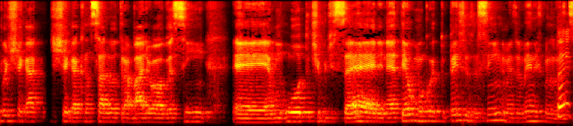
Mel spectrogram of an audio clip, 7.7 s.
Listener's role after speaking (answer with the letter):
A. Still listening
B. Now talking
B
